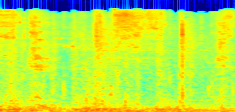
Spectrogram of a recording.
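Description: Spinning reel being cranked hard against a heavy fish on a deeply bent rod, its mechanism giving a rapid run of clicks.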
